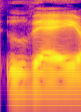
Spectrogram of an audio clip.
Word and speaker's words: Ove: and a man called ove I know it's uve or I'm not sure exactly how you say it in Swedish so I just always end up saying a man called o by Frederick Bachmann are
